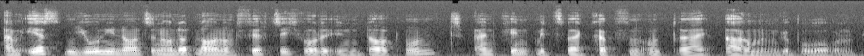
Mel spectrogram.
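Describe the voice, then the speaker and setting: A man reading formal scripted narration in a measured, sober mid-century radio manner. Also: medium pitch, sing-song, warm tone.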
